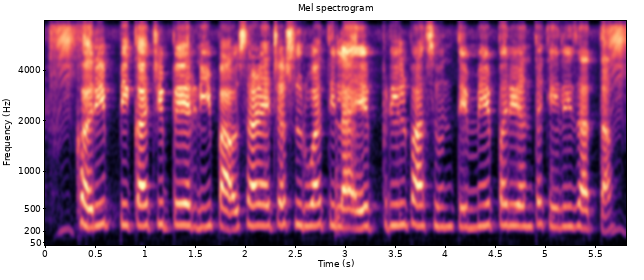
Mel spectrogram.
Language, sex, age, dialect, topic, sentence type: Marathi, female, 18-24, Southern Konkan, agriculture, statement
